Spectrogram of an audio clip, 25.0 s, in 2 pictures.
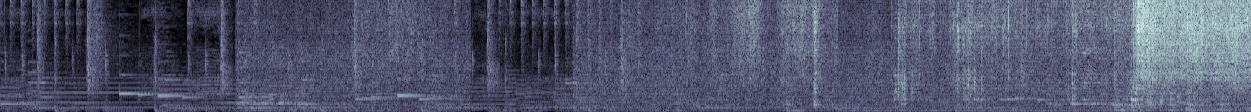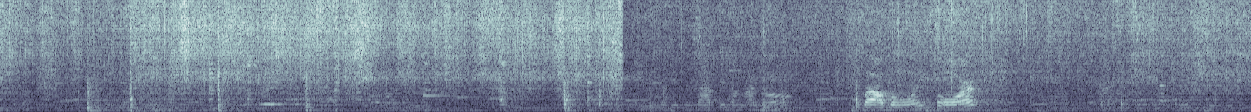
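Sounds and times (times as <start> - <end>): food sizzling in hot oil: 6.9 - 25.0.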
